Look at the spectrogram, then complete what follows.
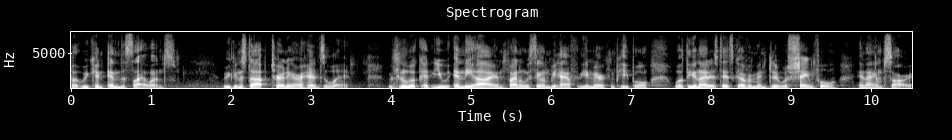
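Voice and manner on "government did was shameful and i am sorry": normal talking voice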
